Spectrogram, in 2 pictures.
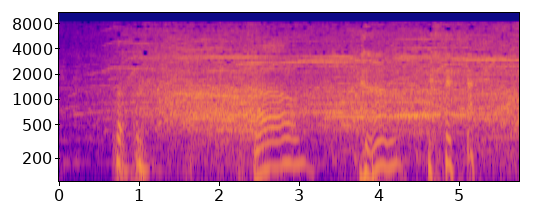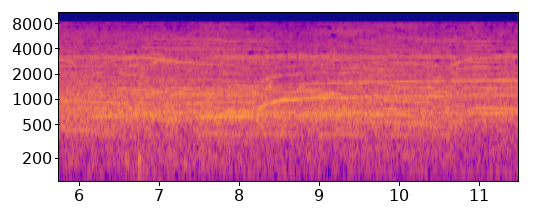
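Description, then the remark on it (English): A large crowd in Israel erupts in loud, sustained booing as Steve Witkoff, addressing it, mentions Prime Minister Benjamin Netanyahu agreeing to a peace deal. A dense roar of many voices holds steady for about ten seconds, with a few louder shouts early on and a voice briefly heard at the start. “Witkoff over the weekend, I believe this was on Sunday, addressing a crowd in Israel, and they start booing when he starts mentioning Netanyahu agreeing to this peace deal.”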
